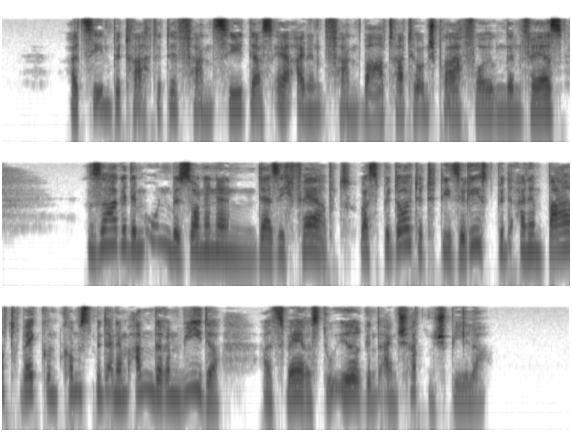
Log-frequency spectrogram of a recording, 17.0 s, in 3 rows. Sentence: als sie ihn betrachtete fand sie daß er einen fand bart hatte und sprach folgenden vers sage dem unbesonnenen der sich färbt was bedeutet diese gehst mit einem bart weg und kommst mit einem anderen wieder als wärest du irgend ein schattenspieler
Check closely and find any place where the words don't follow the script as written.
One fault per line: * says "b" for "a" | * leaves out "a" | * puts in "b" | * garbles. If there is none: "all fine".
all fine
